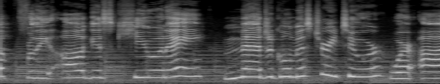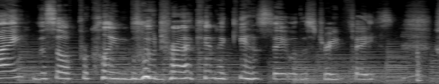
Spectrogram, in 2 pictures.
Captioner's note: laughs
